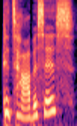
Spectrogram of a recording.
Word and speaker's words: Katabasis: Katabasis, which, yes, I had to listen to a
